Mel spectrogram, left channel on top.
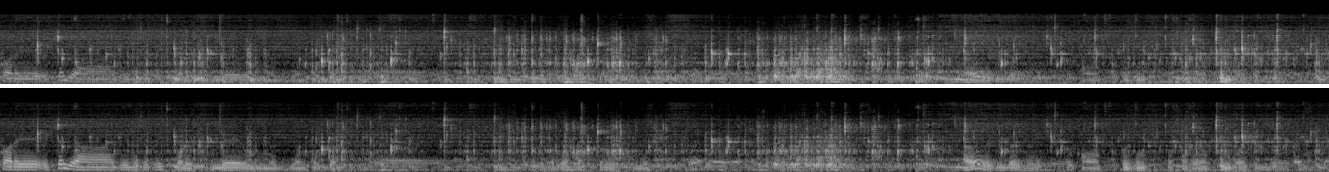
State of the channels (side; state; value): both; normal; correlation 0.76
